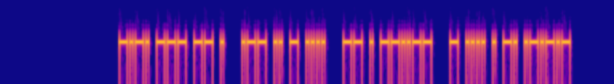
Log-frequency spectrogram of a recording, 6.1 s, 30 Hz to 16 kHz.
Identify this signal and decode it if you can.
Morse code, heard as a keyed tone, about 44 wpm, 700 Hz. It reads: COME WITH ME, THEN.
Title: Sentences from Top 200 Words 45wpm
